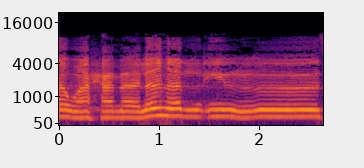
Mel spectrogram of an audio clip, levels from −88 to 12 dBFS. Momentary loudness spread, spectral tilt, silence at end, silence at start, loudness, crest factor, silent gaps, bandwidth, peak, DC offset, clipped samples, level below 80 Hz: 6 LU; -4 dB/octave; 0 s; 0 s; -15 LUFS; 14 dB; none; 11 kHz; 0 dBFS; under 0.1%; under 0.1%; -54 dBFS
